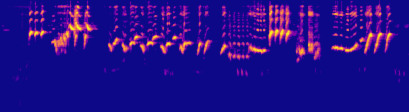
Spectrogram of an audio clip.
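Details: White-rumped shama singing vigorously in a lure song meant to make other shamas answer: fast run of varied clear whistled phrases, rising slurs and chirpy notes in quick bursts, with a brief low rumble at the start.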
